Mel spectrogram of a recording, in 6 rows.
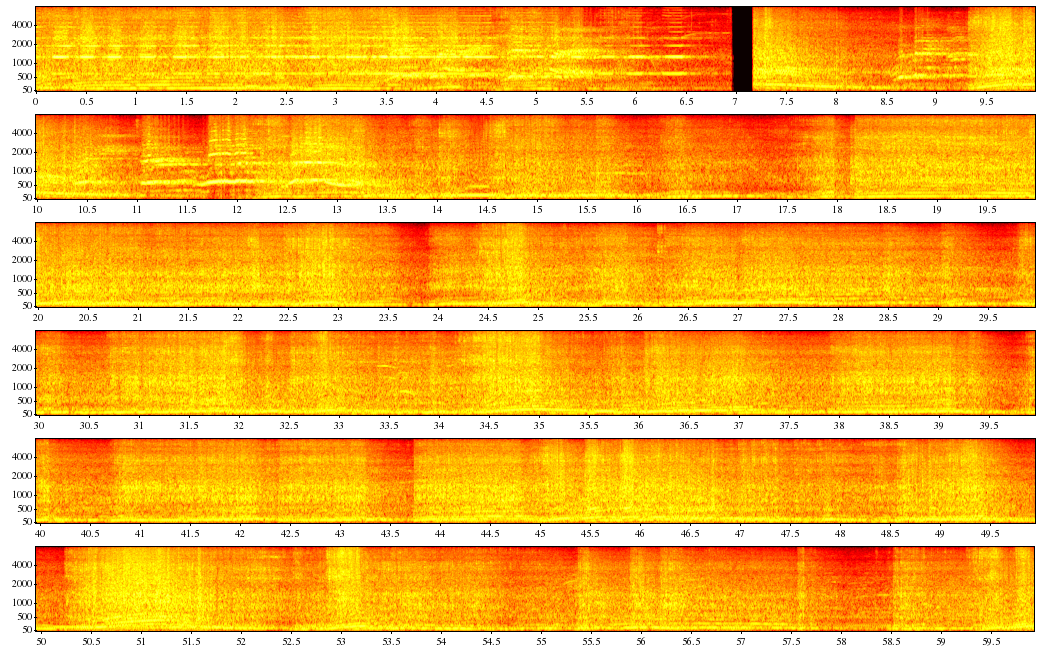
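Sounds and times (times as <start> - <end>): engines revving: 0.0 - 6.4, 7.2 - 59.9
vehicles colliding crunch: 13.5 - 59.9.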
